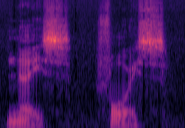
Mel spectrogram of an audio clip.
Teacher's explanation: instead of having a very central off glide like rp near square they have quite a high off glide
